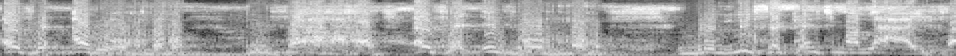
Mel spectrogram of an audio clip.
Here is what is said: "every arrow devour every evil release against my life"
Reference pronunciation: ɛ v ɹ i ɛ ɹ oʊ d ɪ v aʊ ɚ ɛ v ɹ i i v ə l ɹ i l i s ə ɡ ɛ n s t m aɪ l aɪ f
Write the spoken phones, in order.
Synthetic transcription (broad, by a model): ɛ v ɹ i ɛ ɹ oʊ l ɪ f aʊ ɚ ɛ v ɹ i i v ə l ɹ i l i s ə ɡ ɛ n s t m aɪ l aɪ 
